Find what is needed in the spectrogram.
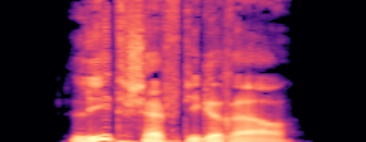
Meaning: inflection of lidschäftig: 1. strong/mixed nominative masculine singular comparative degree 2. strong genitive/dative feminine singular comparative degree 3. strong genitive plural comparative degree
- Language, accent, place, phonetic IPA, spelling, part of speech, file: German, Germany, Berlin, [ˈliːtˌʃɛftɪɡəʁɐ], lidschäftigerer, adjective, De-lidschäftigerer.ogg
